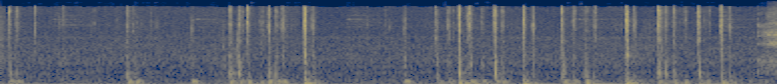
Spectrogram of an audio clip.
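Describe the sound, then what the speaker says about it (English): Rapid clattering keystrokes on a computer keyboard, uneven bursts of close, fairly loud taps with brief pauses, no talk. "Horrible typing."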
